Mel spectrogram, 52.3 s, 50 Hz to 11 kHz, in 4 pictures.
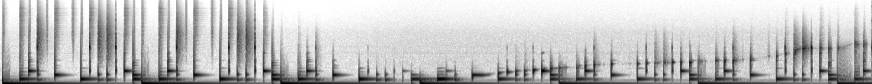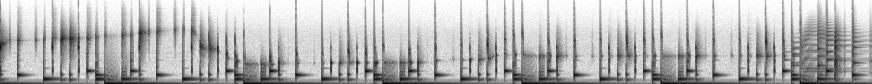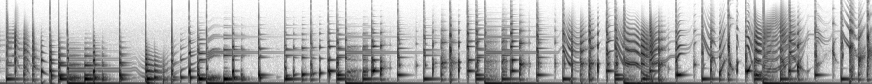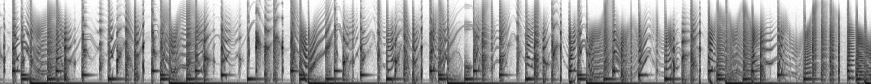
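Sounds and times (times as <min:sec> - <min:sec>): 
filter modulated drums: 0:00.0 - 0:52.3.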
